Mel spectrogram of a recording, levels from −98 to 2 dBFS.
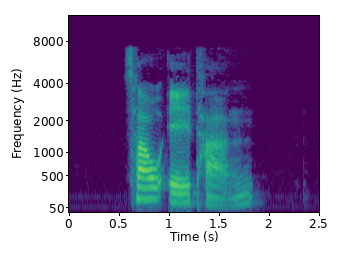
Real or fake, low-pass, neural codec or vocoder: real; 7.2 kHz; none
